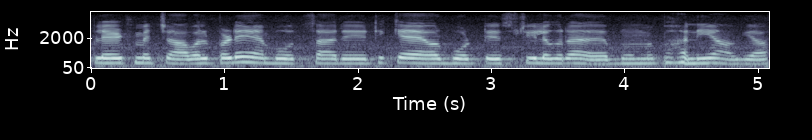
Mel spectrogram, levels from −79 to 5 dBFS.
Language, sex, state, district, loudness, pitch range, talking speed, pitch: Hindi, female, Haryana, Rohtak, -15 LUFS, 195-215 Hz, 225 wpm, 205 Hz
